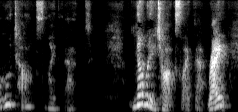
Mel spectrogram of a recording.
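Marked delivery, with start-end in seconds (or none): 0.0-1.1 whispered aside to herself; a breathy scoffing whisper; mock whisper. Teacher whispering her scorn to the listener. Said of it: "And I go".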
